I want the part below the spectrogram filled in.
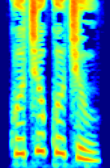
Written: ಕುಚುಕುಚು

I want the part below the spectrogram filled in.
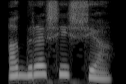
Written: ಅಗ್ರಶಿಷ್ಯ

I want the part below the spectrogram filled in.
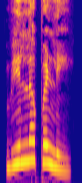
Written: ಭಿಲ್ಲಪಳ್ಳಿ

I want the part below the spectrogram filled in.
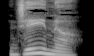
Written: ಜೇನ

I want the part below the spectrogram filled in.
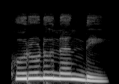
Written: ಕುರುಡುನಂದಿ

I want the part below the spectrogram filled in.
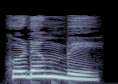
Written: ಗೋಡುಂಬ

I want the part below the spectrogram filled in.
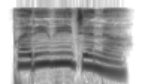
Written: ಪರಿವೀಜನ

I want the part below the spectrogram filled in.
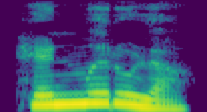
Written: ಹೆಣ್ಮರುಳ

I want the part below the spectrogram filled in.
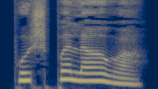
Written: ಪುಷ್ಪಲಾವ

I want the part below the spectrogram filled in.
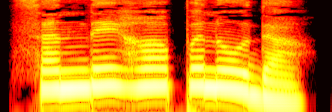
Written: ಸಂದೇಹಾಪನೋದ

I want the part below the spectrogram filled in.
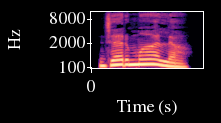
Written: ಜರ್ಮಾಲ

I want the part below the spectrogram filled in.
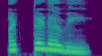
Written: ಅಟ್ಟಡವಿ

